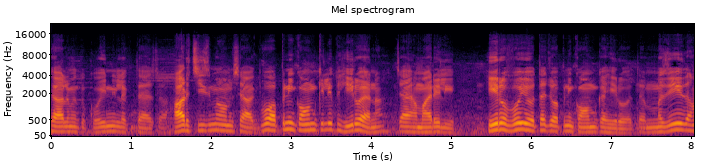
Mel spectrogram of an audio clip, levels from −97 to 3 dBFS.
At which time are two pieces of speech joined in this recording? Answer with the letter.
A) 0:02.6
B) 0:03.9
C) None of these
A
